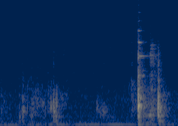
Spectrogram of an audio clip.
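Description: Near silence with a few faint light taps, then a single sharp click near the end as a small plastic apple-shaped canister is lifted off its plastic stand.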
